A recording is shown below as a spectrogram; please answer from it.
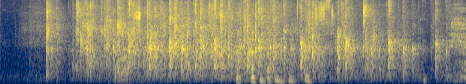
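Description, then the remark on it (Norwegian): An audience breaks into applause for a panel of guests at an event on digitalisation in Norwegian fish farming, many hands clapping densely and steadily for several seconds, with some voices mixed into the clapping. “Og da kan de tre, fire få en applaus.”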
